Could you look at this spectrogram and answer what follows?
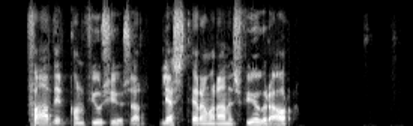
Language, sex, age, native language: Icelandic, male, 30-39, Icelandic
